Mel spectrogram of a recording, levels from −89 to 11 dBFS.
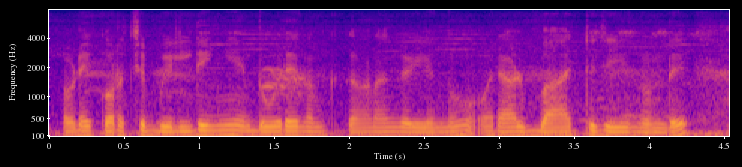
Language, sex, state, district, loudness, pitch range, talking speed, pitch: Malayalam, male, Kerala, Kollam, -17 LUFS, 100-110 Hz, 130 wpm, 105 Hz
